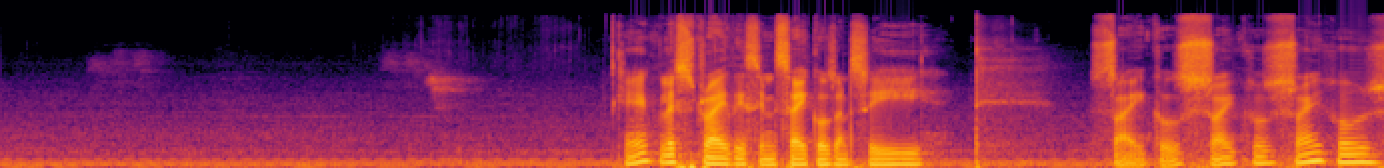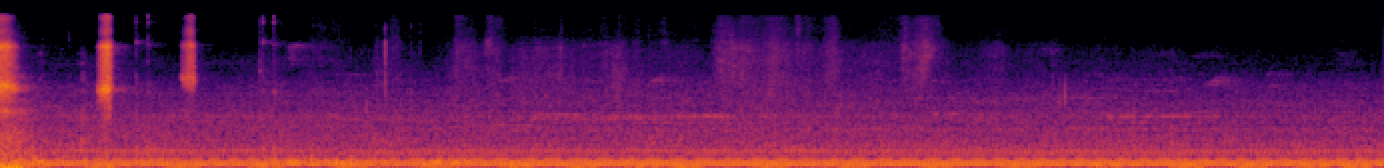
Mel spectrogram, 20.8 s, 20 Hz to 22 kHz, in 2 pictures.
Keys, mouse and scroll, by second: 4.3-8.4 scroll up 2, 8.4-13.7 scroll up 1, 13.7 scroll up 1.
